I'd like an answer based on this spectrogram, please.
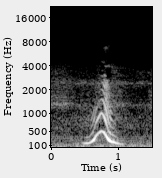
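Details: An English bulldog puppy barks at night, apparently at a tow truck on the road, acting protective: a single drawn-out tonal bark rising and falling over half a second, like a short yowl, over a low hum.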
